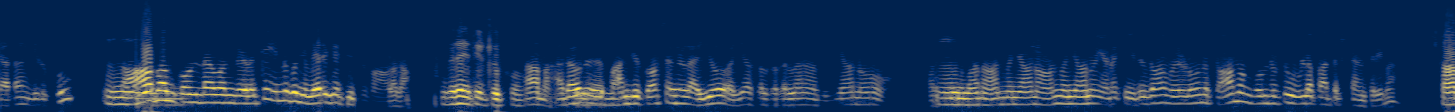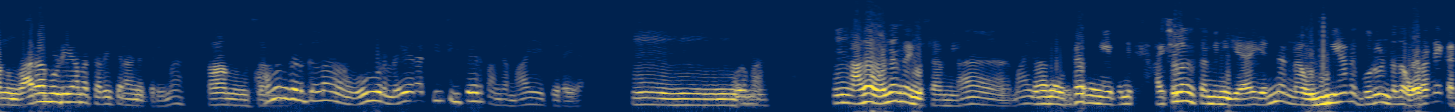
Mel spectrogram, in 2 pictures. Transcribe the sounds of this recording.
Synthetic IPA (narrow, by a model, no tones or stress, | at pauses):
jaːt̪ãːɪɾɯkːʊ̃ | aːbɐmkɔɳɖɐʋɐŋɡɐɭɯkːɯɪnːɯ̃k̬ɔɲd͡ʒɔ̃ʋeːɾɐket̪ːɪʈːɾɯkːõːɐʋɐɭɐt̪ã̰ː | ɛɾet̪ːɪʈːɾɯkːõːaːma̰ːʔɐðaːʋɐðɯpɐɲd͡ʒɐkoːʂʈɐŋɡɐɭɪlɐɐjːoːɐjːaːsɔlrɐðɐlːãːʋɪɲaːnʊ̃ | ɐɾuːmaːnʊ̃aːnmɐɲɲaːnʊ̃aːnmɐɲːaːnʊ̃ɛnɐkːɯɪðɯt̪ãːʋeːɳʊ̃ːnːɯkaːmɐmkɔɳɖɯʈːɯʊɭːɐpaːɾt̪ɯʈːɾɯ̥kːaːŋɡɐt̪ɛɾɪjmaː | aːmɐŋɡʋaːɾɐmʊɽɪjaːmɐt̪ɐʋɪkːɪɾaːŋɡɐt̪ɛɾɪjɯmaː | aːmɐŋɡɐsaːmɐŋɡɐɭɯk̬ːɛlːãːɔʋːɔɾɯlɛjɐɾaːkɪɾɪt͡ʃːɯkːɯpːoːjɪɾɯpːaːŋɡɐmaːjɐɪpɪɾɐjɐ̰ | ɾma | ɐðãːɔɳːɐnɾeːŋɡɐsaːmiaːmaːaɐðãːɔnːɐeniːŋɡɐp̬ɐɳːi | ɐsɔlːaːŋɡɐsaːminiːŋɡɐɛnːɐnãːʊɳmɐjaːnɐɡʊɾuɪdɾɐðɐɔɽɐneːkɐ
